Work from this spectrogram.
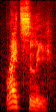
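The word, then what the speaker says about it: Wriothesley: personal dealings with the administrator of the Fortress ryley he's a very shrewd fellow oh right rightly I couldn't pronounce his name but thank you for for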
